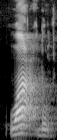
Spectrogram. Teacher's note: واو کو عین کے ساتھ ملانا ہے، عین کو موٹا کریں گے ، اور دال کو نرم سے ادا کریں گے، هَذَا الْوَعْدُ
